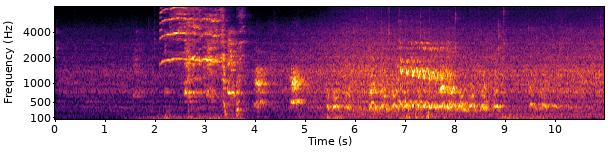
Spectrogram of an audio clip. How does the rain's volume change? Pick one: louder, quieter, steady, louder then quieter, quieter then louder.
louder.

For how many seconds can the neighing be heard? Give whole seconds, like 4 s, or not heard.
3 s.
